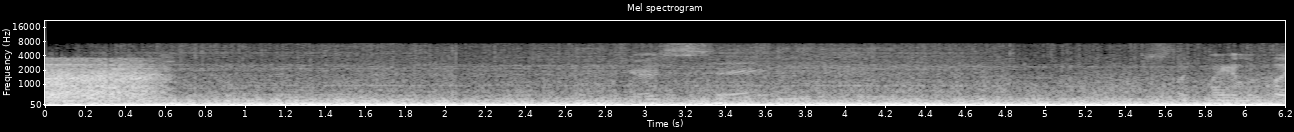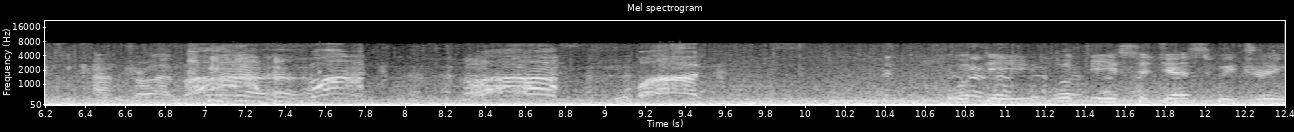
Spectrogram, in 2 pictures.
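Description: Car driving, heard from inside the cabin: a steady low road and engine rumble, with voices talking over it in the second half.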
